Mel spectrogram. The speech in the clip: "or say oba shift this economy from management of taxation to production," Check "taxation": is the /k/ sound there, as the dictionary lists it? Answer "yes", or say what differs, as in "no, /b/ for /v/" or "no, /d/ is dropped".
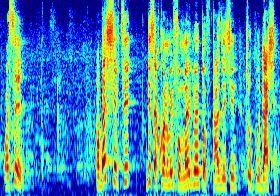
no, /k/ is dropped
